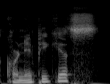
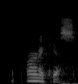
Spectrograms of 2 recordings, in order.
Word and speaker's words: Copernicus: the european union's um how do you say this cornipekis connepicus copernicus copernicus climate change service yeah copernicus nicholas copernicus yes yeah there we go they so here's how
